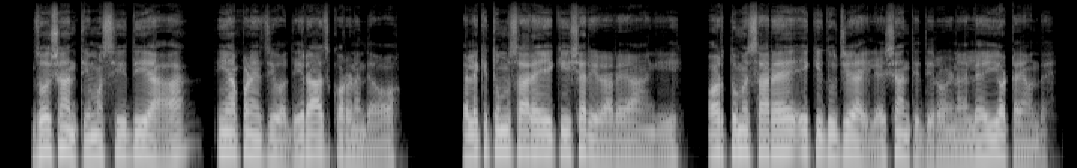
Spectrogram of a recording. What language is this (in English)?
Mahasu Pahari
